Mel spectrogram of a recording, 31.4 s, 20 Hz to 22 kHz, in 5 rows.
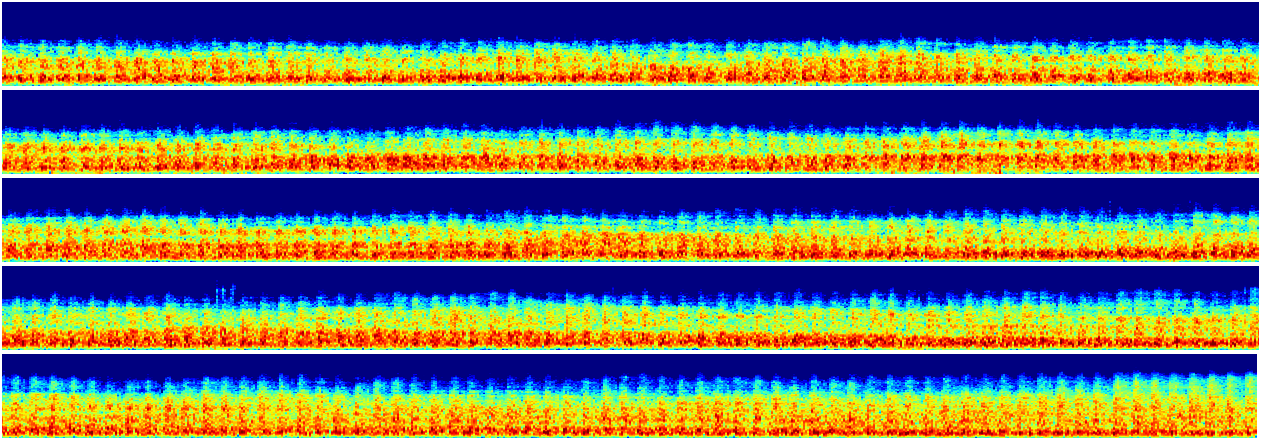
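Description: LMS Princess Royal class four-cylinder 4-6-2 steam locomotive 46203 Princess Margaret Rose working hard with a train, heard as a steady, even rush of exhaust and running noise.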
